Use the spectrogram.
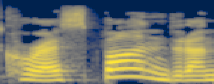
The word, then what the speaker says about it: correspond: 네, 우리 세 번째로 함께할 단어는 correspond란 단어입니다. 우리 일단 발음 연습부터 같이 해볼까요? correspond, correspond, correspond. 대응하다, 서신 왕래를 하다, 혹은 일치하다요. correspond, correspond. 이렇게 마지막 음절에 강세를 둬서 읽어주시면 되겠죠?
